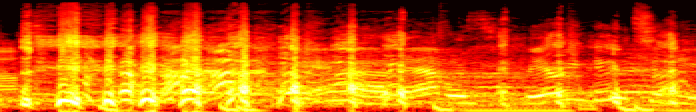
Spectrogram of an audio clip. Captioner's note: laughing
